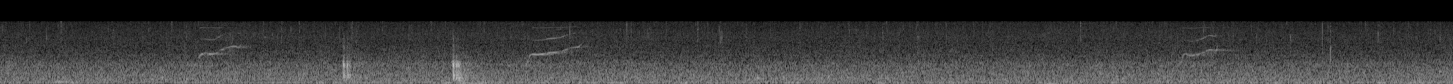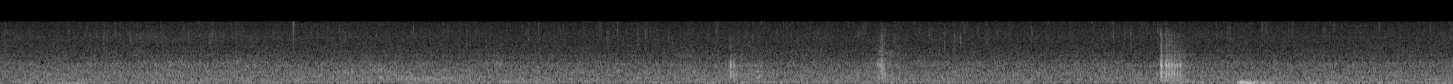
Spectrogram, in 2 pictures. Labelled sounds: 2.0	2.5	killer whale, offshore, 1.3 to 5.7 kHz
5.3	5.9	killer whale, offshore, 1.3 to 6.0 kHz
11.8	12.4	killer whale, offshore, 1.3 to 5.7 kHz

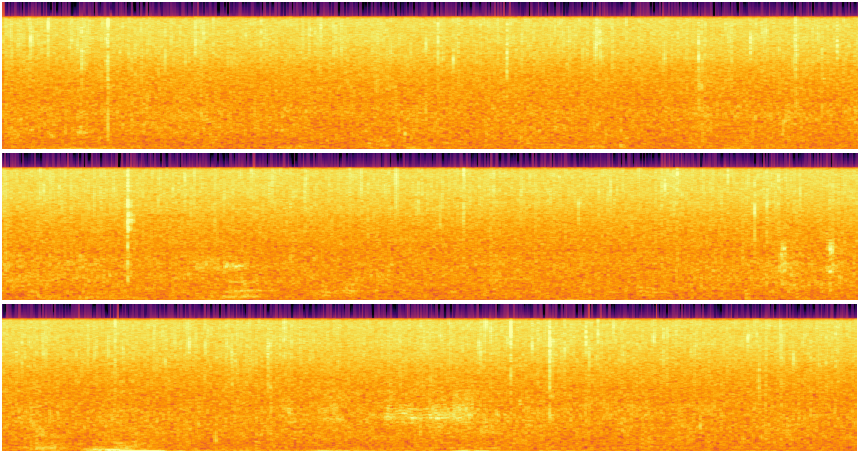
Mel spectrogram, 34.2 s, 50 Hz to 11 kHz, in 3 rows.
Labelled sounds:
14.4	14.6	humpback whale, 0.78 to 0.91 kHz
27.9	28.3	humpback whale, 0.78 to 1.1 kHz

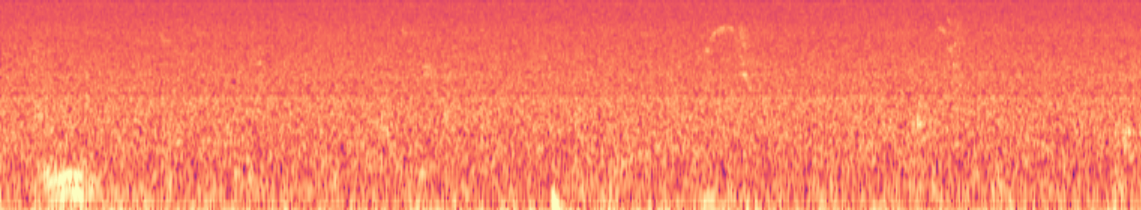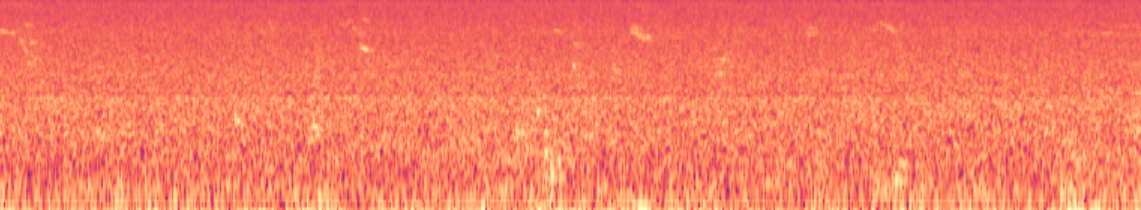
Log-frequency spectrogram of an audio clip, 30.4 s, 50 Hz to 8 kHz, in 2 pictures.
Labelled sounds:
9.5	9.8	humpback whale, 3.3 to 4.2 kHz
23.6	23.9	humpback whale, 3.0 to 3.7 kHz
26.9	27.2	humpback whale, 3.6 to 4.5 kHz

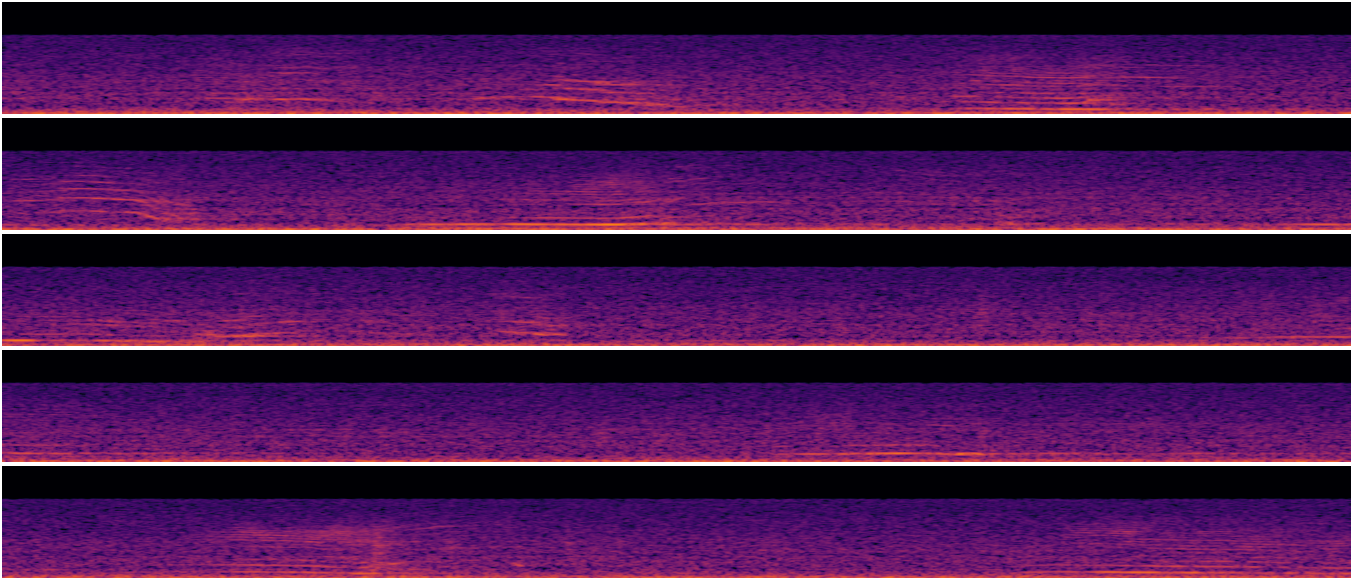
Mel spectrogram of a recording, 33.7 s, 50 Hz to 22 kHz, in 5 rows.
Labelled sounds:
2.7	3.2	humpback whale, 0.80 to 1.5 kHz
4.8	6.1	humpback whale, 0.96 to 1.8 kHz
6.8	7.5	humpback whale, 0.99 to 2.7 kHz
9.5	10.6	humpback whale, 0.90 to 1.8 kHz
28.1	28.6	humpback whale, 1.9 to 2.6 kHz
29.0	29.4	humpback whale, 2.6 to 3.1 kHz
32.4	33.1	humpback whale, 1.1 to 2.5 kHz

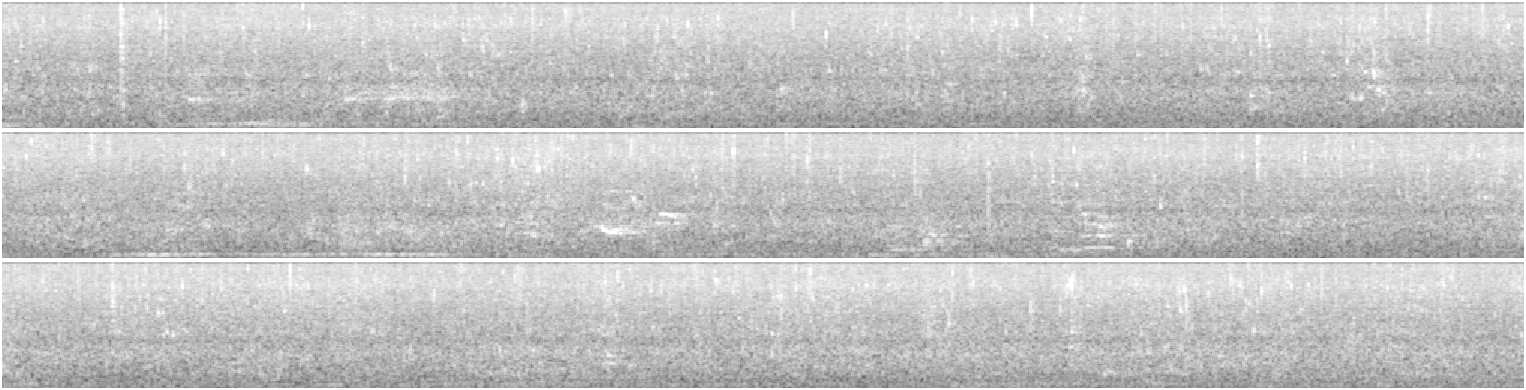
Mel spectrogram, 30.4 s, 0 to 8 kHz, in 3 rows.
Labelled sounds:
14.5	14.7	humpback whale, 0.81 to 1.2 kHz

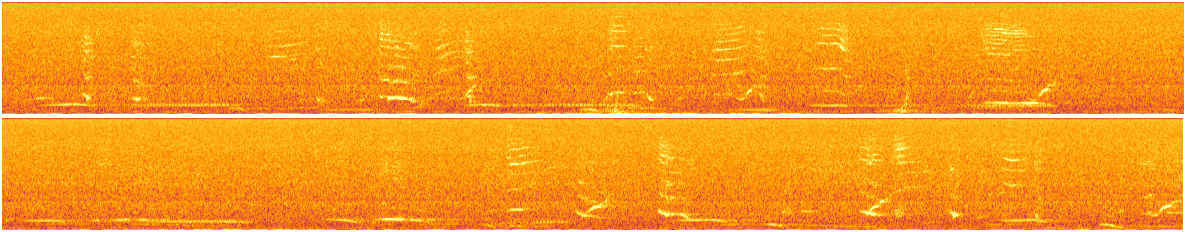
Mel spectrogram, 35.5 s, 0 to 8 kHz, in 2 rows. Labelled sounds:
4.0	4.5	humpback whale, 1.7 to 3.6 kHz
5.6	6.9	humpback whale, 0.80 to 3.0 kHz
9.1	9.4	humpback whale, 2.2 to 3.6 kHz
10.6	11.2	humpback whale, 1.5 to 4.1 kHz
12.2	12.7	humpback whale, 1.2 to 3.9 kHz
14.8	15.4	humpback whale, 1.8 to 3.8 kHz
25.3	25.9	humpback whale, 1.1 to 3.6 kHz
27.6	27.8	humpback whale, 0.80 to 2.9 kHz
30.8	31.4	humpback whale, 0.80 to 3.6 kHz
32.7	33.0	humpback whale, 1.2 to 2.7 kHz

